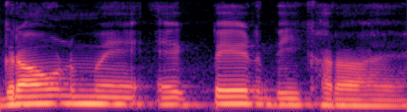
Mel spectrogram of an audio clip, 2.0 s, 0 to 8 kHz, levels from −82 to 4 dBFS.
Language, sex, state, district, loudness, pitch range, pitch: Hindi, male, Arunachal Pradesh, Lower Dibang Valley, -17 LUFS, 130-150 Hz, 135 Hz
